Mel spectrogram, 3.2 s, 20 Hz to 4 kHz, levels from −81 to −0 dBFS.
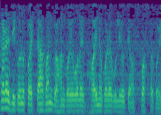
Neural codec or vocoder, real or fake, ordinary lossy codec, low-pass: none; real; none; 3.6 kHz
